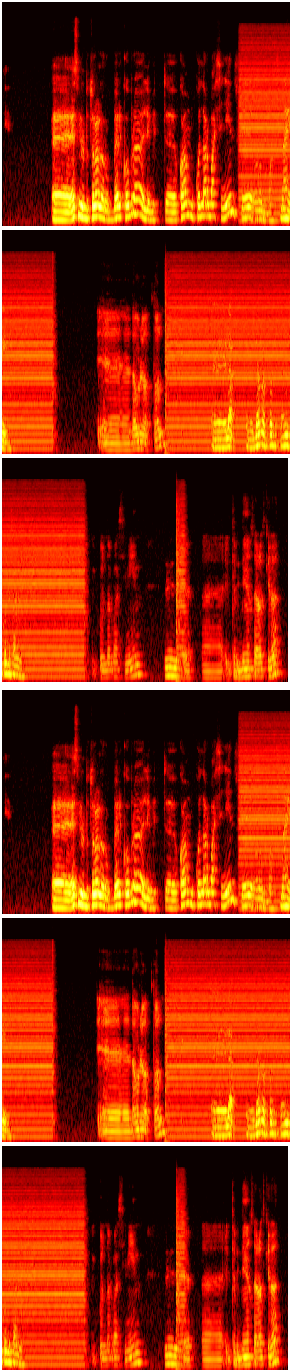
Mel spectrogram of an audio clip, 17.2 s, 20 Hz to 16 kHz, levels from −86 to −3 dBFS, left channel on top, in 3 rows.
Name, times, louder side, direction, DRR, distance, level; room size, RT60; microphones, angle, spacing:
voice 1, 1.0-5.9 9.9-12.0 14.8-15.1, equal, 10° left, 0.7 m, -22 dB
sound 1, 4.7-6.8 9.0-13.2 15.0-15.2, right 1 dB, 15° right, 2.4 m, -32 dB
voice 2, 7.7-9.0 13.5-14.3 15.1-17.0, right 3 dB, 50° right, 2.0 m, -32 dB
8.3 x 3.9 x 4.0 m
head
